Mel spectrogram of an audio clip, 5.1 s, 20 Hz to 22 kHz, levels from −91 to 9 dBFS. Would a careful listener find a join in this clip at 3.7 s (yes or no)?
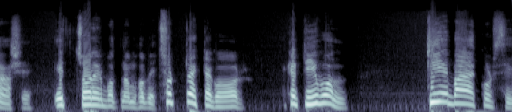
no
